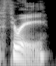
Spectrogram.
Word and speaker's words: three: Say the word three. Now slow it down. The re. Is your tongue coming out just a little between your teeth? Are you blowing air gently?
